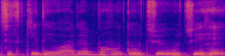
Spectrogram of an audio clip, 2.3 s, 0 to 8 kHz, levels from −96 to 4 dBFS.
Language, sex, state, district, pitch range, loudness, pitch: Hindi, female, Bihar, Saharsa, 175-200 Hz, -33 LUFS, 185 Hz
